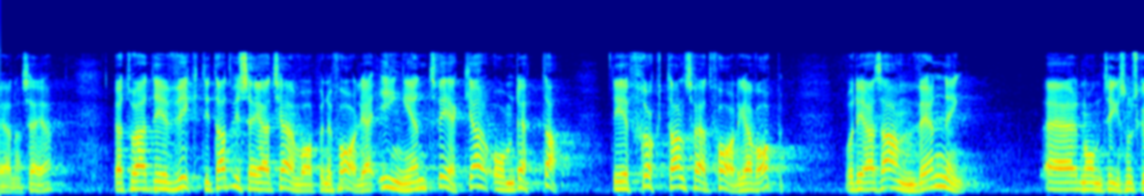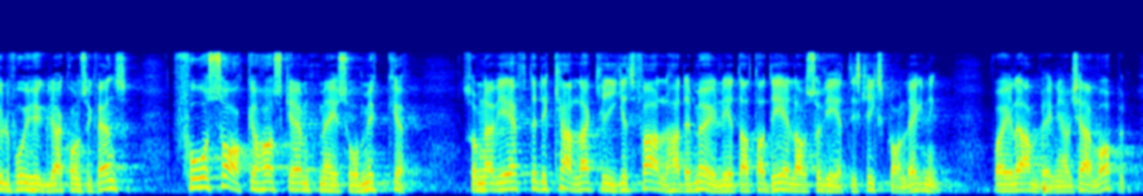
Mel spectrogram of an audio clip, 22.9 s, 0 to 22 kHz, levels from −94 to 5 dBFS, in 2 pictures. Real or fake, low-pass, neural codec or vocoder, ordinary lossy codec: real; 7.2 kHz; none; none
